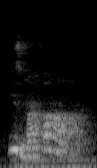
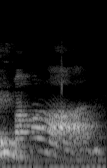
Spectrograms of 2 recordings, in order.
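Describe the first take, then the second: First: Soft, tender stress on my father; quiet, loving emphasis on father; softly savoured. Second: Slow, relishing emphasis on father; fond, unhurried repeat; slower, savoured take. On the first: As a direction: say it gently, savouring it. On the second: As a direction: let father land slowly. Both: Shown as a demonstration. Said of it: "I like saying it like that".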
